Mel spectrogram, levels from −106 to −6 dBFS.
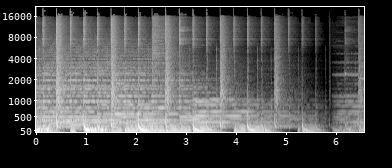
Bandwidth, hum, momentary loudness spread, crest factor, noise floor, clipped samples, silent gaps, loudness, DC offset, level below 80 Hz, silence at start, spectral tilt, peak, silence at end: over 20 kHz; none; 19 LU; 18 dB; -45 dBFS; under 0.1%; none; -19 LUFS; under 0.1%; -22 dBFS; 0 s; -5.5 dB/octave; -2 dBFS; 0 s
